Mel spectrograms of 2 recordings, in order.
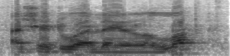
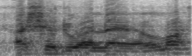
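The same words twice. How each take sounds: First: The phrase is said in a softer, lower voice. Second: The phrase is said in a louder, stronger voice. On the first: "Yang pertama dengan bacaan agak lebih rendah" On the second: "dan yang kedua dengan bacaan agak yang lebih keras"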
